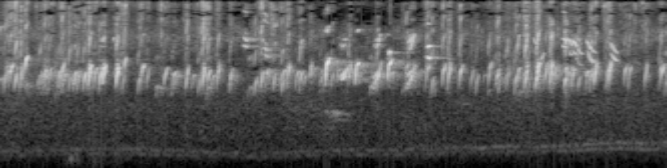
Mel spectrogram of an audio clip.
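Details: European goldfinch twittering song used to tutor goldfinches: rapid, even chatter of short high chirps and tinkling notes without pauses, over a faint low drone.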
